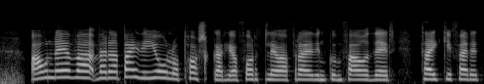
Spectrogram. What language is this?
Icelandic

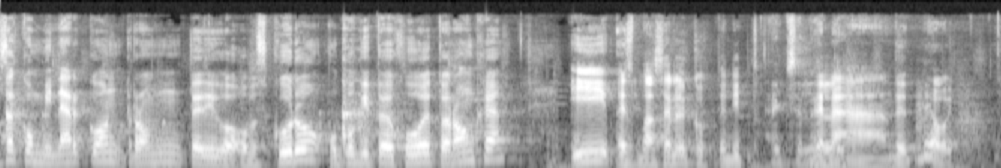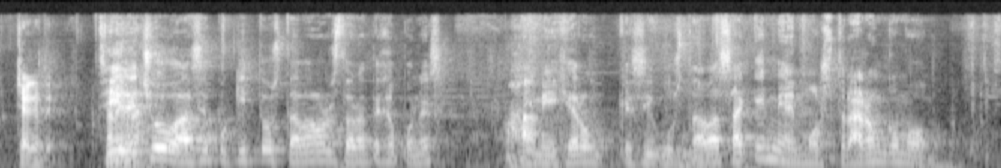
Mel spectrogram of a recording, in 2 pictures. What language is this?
Spanish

